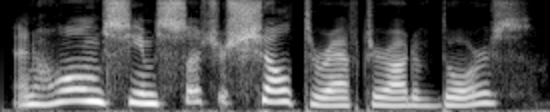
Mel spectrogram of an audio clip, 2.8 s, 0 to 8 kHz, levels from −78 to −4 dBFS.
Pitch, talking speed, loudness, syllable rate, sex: 240 Hz, 220 wpm, -15 LUFS, 4.6 syllables/s, female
